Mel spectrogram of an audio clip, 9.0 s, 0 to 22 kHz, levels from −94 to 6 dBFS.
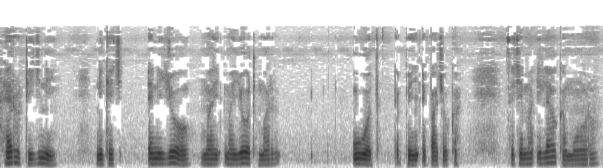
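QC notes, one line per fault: Throughout: AAC compression. The speech has nothing above 11.5 kHz, so it sounds dull and closed-in, and the codec damage is plainly audible as a smeared, warbling texture, with sibilants turning fizzy. The likely cause is AAC-LC coding at a bitrate around 32 kbps. At that rate the encoder lowers its cut-off and quantises the remaining frequency lines coarsely against its hearing model, leaving gaps that smear detail across each frame.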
